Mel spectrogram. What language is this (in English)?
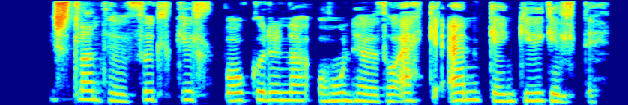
Icelandic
